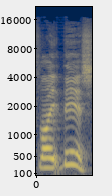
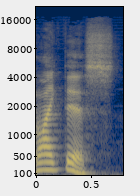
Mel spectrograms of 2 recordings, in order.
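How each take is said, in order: First: The voice is raised to a higher pitch. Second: The voice is lower, in the accented character voice. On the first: "My voice higher is like this" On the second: "not like this"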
